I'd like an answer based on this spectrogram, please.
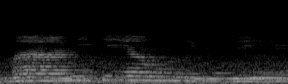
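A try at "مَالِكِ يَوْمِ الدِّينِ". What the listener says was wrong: Li-nya lebih jelas Pak. Maliki yaumiddin.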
